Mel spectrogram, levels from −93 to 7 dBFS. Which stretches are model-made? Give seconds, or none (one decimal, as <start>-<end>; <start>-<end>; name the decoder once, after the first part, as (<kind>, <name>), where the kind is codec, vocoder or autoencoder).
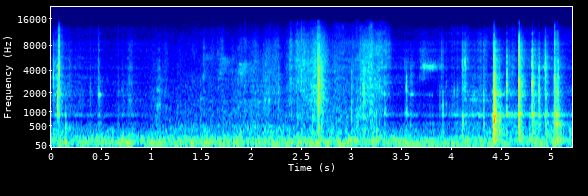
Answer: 0.0-1.0 (codec, SNAC); 3.3-5.2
